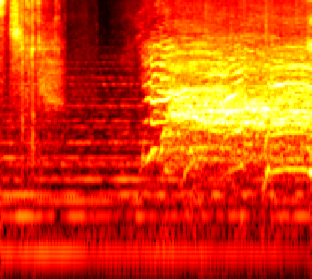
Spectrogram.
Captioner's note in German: Jubel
